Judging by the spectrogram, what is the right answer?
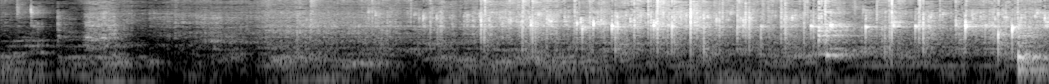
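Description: Two spoonfuls of ghee heat in a pan for carrot halwa, starting as a faint hiss that swells into a steady, close crackling sizzle with small pops.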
